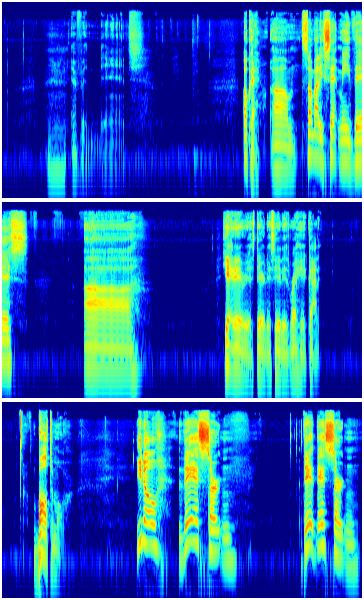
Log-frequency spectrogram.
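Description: A man speaks with animation into a close microphone, pausing between phrases.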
